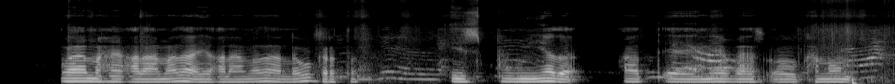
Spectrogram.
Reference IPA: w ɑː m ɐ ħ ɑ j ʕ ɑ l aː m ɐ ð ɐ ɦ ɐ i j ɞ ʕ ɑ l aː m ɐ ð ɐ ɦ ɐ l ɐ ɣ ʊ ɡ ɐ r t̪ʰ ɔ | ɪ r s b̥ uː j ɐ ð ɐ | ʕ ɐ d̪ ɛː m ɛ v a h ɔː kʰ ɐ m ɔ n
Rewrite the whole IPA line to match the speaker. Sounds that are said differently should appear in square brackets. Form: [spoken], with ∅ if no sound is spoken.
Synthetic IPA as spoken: w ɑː m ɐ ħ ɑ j ʕ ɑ l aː m ɐ ð ɐ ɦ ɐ i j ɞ ʕ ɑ l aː m ɐ ð ɐ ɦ ɐ l ɐ ɣ ʊ ɡ ɐ r t̪ʰ ɔ | ɪ [∅] s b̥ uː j ɐ ð ɐ | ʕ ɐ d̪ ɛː [n] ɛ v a [s] ɔː kʰ ɐ [n] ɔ n

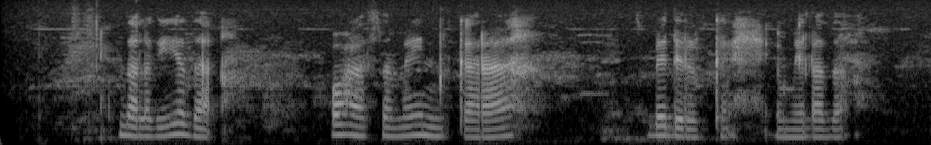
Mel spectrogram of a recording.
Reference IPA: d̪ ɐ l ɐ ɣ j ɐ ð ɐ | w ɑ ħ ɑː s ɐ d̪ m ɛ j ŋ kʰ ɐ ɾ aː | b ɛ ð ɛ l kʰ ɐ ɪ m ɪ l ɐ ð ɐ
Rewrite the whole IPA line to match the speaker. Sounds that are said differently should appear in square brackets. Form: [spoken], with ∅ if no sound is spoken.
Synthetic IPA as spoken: d̪ ɐ l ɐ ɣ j ɐ ð ɐ | w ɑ ħ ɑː s ɐ [∅] m ɛ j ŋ kʰ ɐ ɾ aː | b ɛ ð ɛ l kʰ ɐ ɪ m ɪ l ɐ ð ɐ

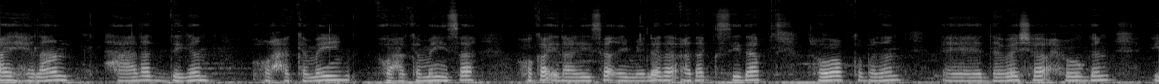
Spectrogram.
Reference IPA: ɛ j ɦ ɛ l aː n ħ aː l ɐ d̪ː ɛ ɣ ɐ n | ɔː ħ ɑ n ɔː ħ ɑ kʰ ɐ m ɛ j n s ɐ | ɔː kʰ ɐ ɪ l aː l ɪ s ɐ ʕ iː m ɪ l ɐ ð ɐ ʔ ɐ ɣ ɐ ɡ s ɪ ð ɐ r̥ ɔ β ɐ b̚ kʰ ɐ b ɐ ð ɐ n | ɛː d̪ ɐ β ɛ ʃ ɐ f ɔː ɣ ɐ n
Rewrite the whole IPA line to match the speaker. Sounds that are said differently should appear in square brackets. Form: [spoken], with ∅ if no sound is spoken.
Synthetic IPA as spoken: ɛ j ɦ ɛ l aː n ħ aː l ɐ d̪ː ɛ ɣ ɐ n | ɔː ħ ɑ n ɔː ħ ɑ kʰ ɐ m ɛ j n s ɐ | ɔː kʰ ɐ ɪ l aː l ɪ s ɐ ʕ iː m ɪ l ɐ ð ɐ ʔ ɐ [ð] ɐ ɡ s ɪ ð ɐ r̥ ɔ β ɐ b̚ kʰ ɐ b ɐ ð ɐ n | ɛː d̪ ɐ β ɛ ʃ ɐ [ħ] ɔː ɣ ɐ n

